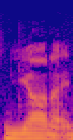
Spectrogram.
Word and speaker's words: Niejna: So we went for the next best thing, N-I-E-J-N-A, which is how you pronounce Niana in Flemish.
